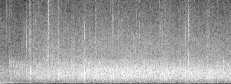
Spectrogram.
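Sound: audience applauding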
